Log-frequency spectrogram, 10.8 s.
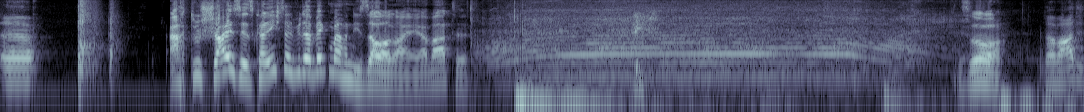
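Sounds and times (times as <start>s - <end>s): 
speech: 0.0s - 0.4s, 1.7s - 4.8s, 9.6s - 10.8s
vacuum cleaner running: 4.8s - 10.0s.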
